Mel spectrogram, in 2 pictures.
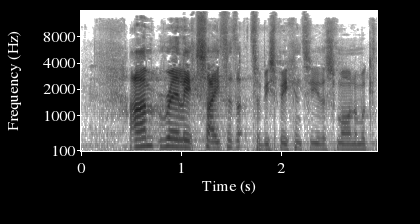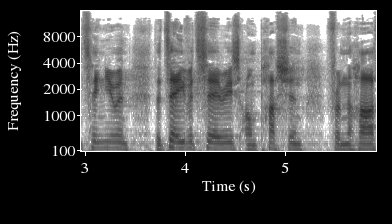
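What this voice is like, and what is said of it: Speaks with a noticeable accent. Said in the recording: “that they don't struggle with my accent.”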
